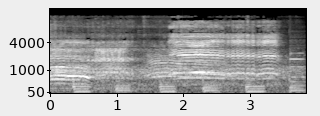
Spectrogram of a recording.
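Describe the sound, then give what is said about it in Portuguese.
A sheep bleats in long, wavering, quavering cries, two or three calls close together, over a steady low thumping beat in the background. “A ovelha, por mais nova que pareça ser, com velha no nome, é difícil convencer.”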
